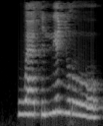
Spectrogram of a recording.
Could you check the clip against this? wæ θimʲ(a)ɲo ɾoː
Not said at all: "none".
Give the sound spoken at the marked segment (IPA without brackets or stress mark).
æ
